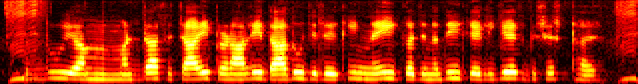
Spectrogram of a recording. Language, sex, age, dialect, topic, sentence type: Hindi, female, 41-45, Marwari Dhudhari, agriculture, statement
